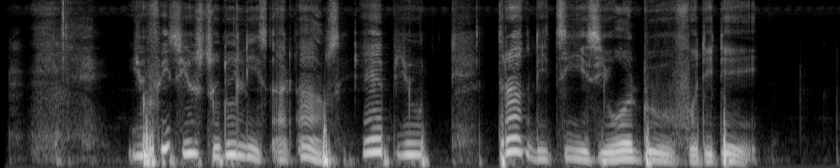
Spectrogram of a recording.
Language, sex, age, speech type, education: Nigerian Pidgin, male, 15-29, spontaneous, tertiary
